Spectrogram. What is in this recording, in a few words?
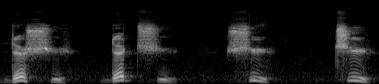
"dechus", patois jura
